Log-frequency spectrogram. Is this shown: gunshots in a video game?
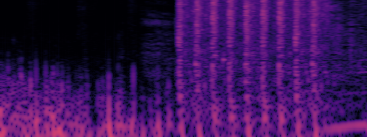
yes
